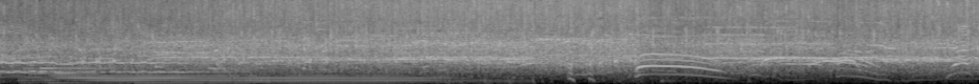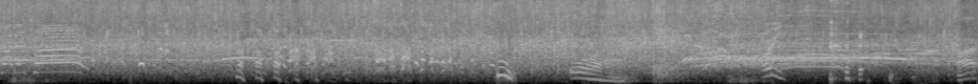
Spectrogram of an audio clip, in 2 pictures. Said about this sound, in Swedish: De tycker om dig. Fortsätt klappa.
